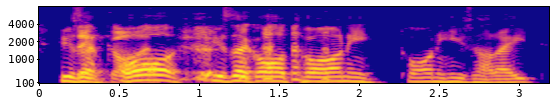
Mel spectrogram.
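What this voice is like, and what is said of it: Attempted Scottish accent. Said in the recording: “I can't do his Scottish accent”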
